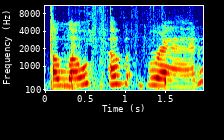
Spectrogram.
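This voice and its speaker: A woman in her twenties with an American accent, talking casually through items for a home vlog in short, halting phrases. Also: high-pitched. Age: 20s. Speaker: family vlogger. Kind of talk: casual show-and-tell vlog narration. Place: home kitchen. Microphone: handheld camera at arm's length. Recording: noisy handheld camera audio in a kitchen.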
